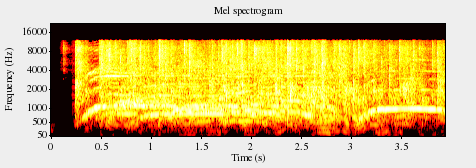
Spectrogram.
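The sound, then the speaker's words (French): An audience votes by applause for Richard Petit, breaking into loud, sustained applause with high-pitched cheers and whoops riding over the clapping. It starts abruptly and keeps a steady intensity throughout. “Par applaudissement, c'était-tu Richard Petit?”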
